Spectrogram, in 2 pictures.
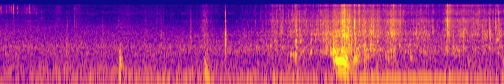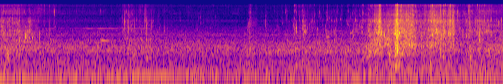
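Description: A hooked largemouth bass thrashing at the surface beside the boat, with faint water sloshing and splashing. A low steady hum runs until about seven seconds in, and a brief vocal exclamation comes about three and a half seconds in.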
